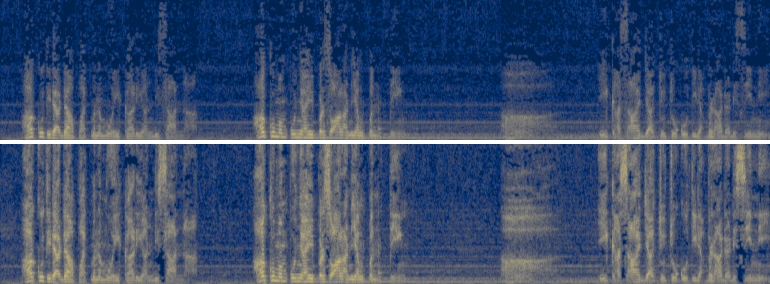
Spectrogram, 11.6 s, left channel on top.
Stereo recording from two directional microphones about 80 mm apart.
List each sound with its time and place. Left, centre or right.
0.3 s a man's voice: right
7.5 s a sound: right
8.9 s a man's voice: right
